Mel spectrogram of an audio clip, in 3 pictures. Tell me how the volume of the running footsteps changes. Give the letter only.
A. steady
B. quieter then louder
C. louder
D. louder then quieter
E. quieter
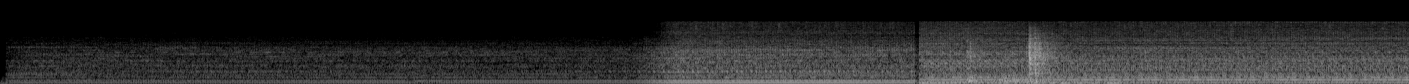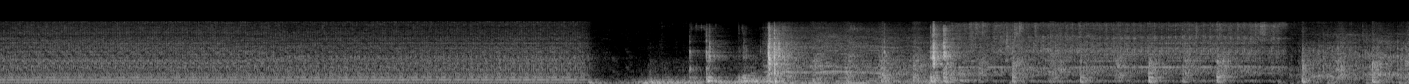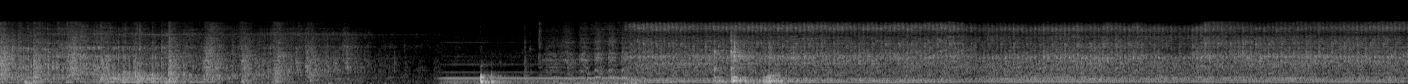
A.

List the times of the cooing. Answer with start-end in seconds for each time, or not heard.
not heard.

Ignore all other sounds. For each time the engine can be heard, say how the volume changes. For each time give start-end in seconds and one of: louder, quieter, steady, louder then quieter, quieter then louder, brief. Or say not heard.
0.0-42.2 louder.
